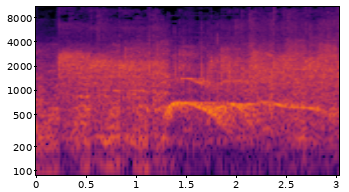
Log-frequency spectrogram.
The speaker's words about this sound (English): Statistically, too many of you are applauding, but it takes more effort to order a pizza than it does to have a child.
